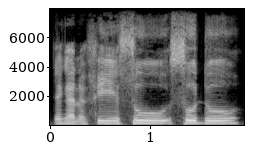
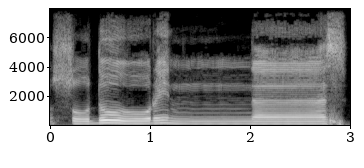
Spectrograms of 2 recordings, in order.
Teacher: Sod ni dia tebal Jangan kita samakan sod ni dengan sin.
